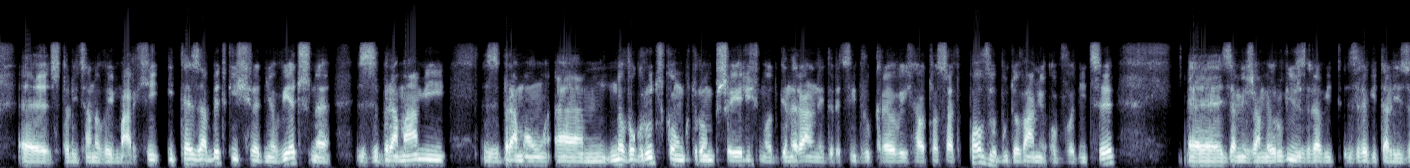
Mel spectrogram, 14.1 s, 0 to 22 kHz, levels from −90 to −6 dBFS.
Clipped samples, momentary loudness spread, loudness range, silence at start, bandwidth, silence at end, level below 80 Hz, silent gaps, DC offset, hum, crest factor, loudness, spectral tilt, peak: under 0.1%; 10 LU; 2 LU; 0.2 s; 8 kHz; 0 s; -54 dBFS; none; under 0.1%; none; 14 dB; -15 LUFS; -6 dB/octave; 0 dBFS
